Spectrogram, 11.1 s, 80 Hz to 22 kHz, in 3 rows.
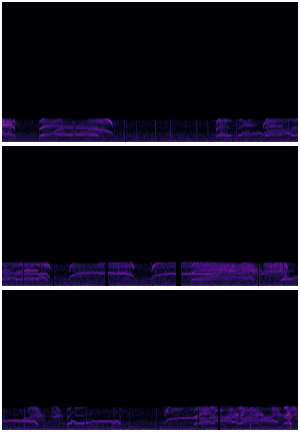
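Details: Peregrine falcons on a live nest camera, 12 May 2022, give drawn-out, arching wailing calls, several overlapping and repeated about once a second, over a steady low rumble of wind or traffic.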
